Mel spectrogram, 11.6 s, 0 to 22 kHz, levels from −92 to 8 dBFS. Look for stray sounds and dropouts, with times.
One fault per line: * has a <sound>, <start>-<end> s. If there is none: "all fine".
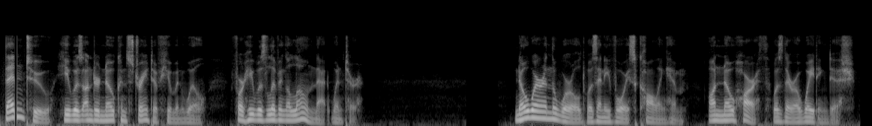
* has a dropout, 0.2-0.2 s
